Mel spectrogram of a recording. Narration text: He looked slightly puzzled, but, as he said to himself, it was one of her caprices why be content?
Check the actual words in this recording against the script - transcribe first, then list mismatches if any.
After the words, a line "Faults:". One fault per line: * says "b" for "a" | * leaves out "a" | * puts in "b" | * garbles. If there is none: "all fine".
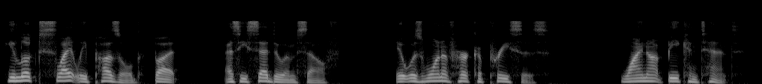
He looked slightly puzzled, but, as he said to himself, it was one of her caprices why not be content?
Faults:
* puts in "not"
